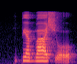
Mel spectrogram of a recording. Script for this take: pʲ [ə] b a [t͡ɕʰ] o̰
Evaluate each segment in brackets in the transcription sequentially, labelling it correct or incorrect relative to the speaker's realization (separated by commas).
incorrect, incorrect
